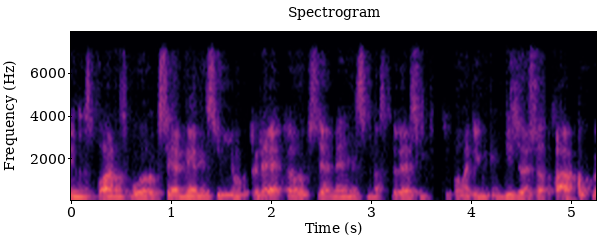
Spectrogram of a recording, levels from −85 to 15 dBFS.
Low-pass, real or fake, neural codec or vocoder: 7.2 kHz; fake; codec, 24 kHz, 1.5 kbps, HILCodec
